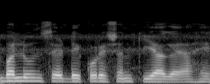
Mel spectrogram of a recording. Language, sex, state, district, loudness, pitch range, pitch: Hindi, male, Bihar, Samastipur, -19 LUFS, 130-145 Hz, 140 Hz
